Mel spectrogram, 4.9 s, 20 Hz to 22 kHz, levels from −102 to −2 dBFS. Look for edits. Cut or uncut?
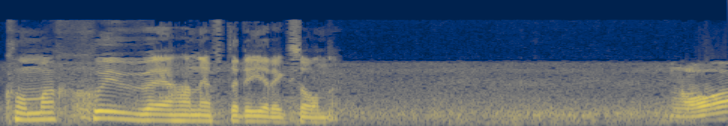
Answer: uncut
